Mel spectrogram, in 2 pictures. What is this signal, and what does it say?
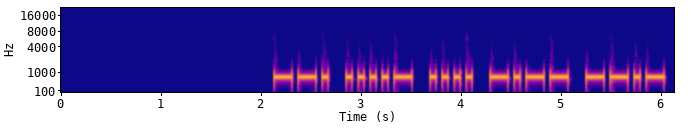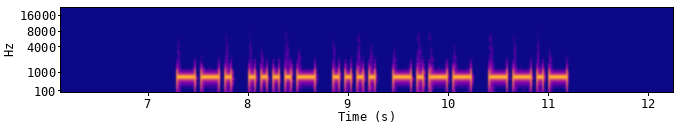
Morse code, heard as a keyed tone, about 20 wpm, 700 Hz. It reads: G4HYQ G4HYQ
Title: DXCC-100 Call Signs - 5 Characters - Repeated 2x - 20wpm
